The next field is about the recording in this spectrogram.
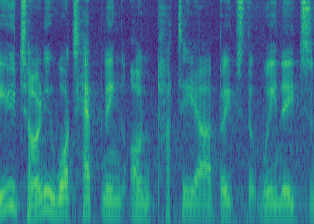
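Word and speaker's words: Pattaya: on P patea Beach Patia Patia that's how you pronounce it not ptia uh Tony hatsy Tony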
